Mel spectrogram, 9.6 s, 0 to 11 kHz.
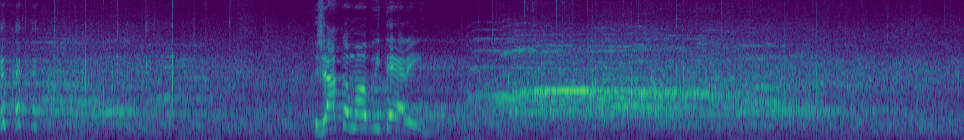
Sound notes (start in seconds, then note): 0.0 chuckles; 4.6 audience cheers and applauds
